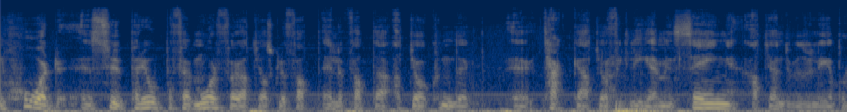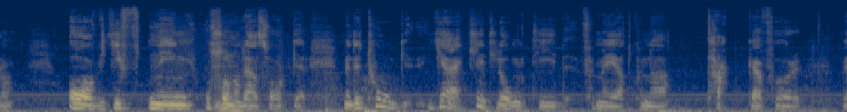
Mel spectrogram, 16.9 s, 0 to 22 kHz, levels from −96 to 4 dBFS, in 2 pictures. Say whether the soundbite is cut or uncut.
uncut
